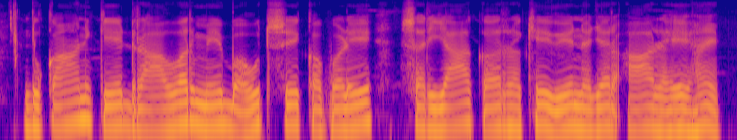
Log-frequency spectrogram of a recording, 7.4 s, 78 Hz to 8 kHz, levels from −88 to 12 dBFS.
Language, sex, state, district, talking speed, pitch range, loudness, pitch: Hindi, male, Bihar, Kaimur, 120 wpm, 115-125 Hz, -17 LUFS, 120 Hz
